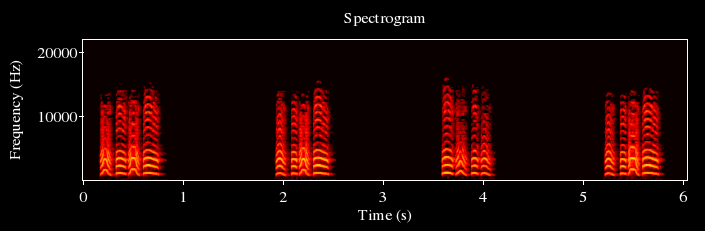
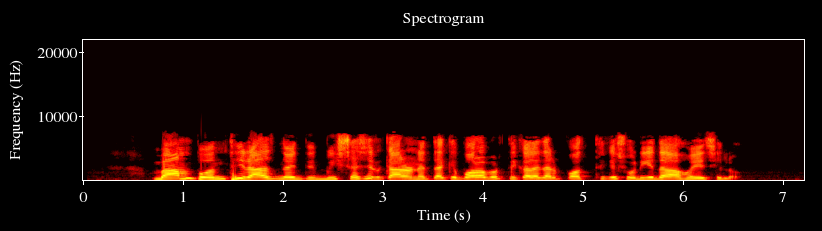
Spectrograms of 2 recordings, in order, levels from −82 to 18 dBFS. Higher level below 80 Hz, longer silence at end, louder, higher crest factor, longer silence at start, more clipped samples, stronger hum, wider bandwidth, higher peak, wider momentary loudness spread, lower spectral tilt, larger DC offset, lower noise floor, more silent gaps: second, under -90 dBFS vs -50 dBFS; second, 0.3 s vs 0.7 s; second, -20 LUFS vs -15 LUFS; about the same, 18 dB vs 16 dB; second, 0.15 s vs 0.7 s; neither; neither; first, 16.5 kHz vs 7.6 kHz; second, -8 dBFS vs 0 dBFS; about the same, 10 LU vs 9 LU; second, 7.5 dB/octave vs -3.5 dB/octave; neither; first, -87 dBFS vs -69 dBFS; neither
